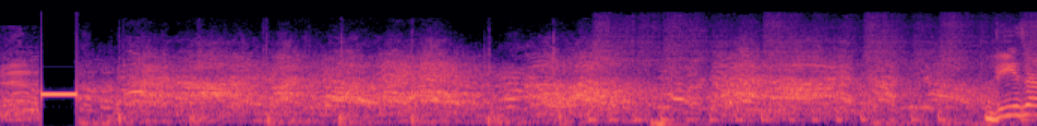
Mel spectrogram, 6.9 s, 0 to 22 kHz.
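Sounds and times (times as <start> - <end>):
large crowd of protesters shouting and chanting outdoors at courthouse doors: 0.0 - 6.9
speech: 6.6 - 6.9.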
